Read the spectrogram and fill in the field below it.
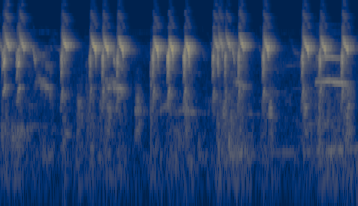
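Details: ['Puling bird calling while relaxing: bursts of sharp high chirps in quick clusters of two to four, separated by short pauses, with some lower notes underneath.']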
